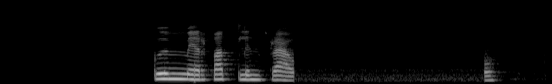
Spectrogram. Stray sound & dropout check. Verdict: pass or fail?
pass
